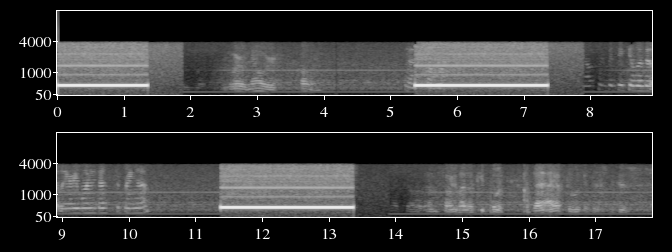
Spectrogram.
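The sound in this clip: Ringback tone of an outgoing telephone call, heard three times as steady two-second buzzing tones at even intervals, with people talking in the gaps between them.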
